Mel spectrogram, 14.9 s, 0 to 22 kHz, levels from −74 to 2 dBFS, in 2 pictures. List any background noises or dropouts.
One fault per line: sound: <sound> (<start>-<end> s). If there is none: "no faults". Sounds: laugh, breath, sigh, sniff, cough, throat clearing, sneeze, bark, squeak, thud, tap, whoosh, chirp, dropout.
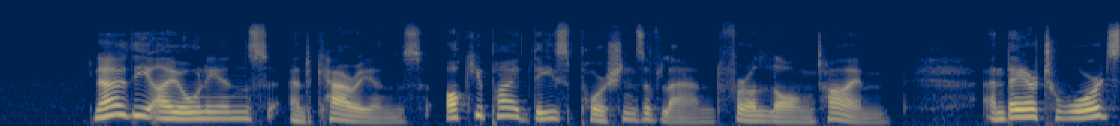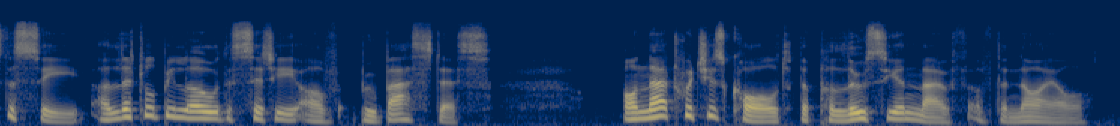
no faults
